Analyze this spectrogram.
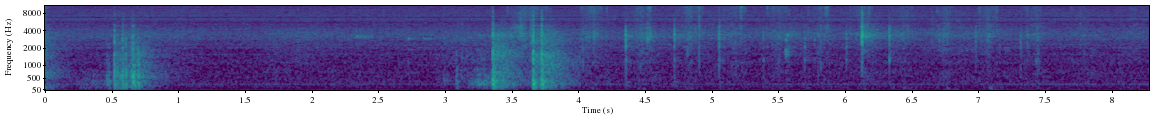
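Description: Silicone spatula scraping thick cake batter out of a glass mixing bowl and dropping it into a glass baking dish: a short scrape just after the start, a louder pair of scrapes about three and a half seconds in, then faint light taps.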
